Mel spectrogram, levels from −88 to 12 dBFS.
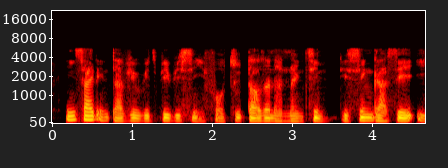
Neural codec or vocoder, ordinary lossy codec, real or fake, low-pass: none; none; real; 5.4 kHz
